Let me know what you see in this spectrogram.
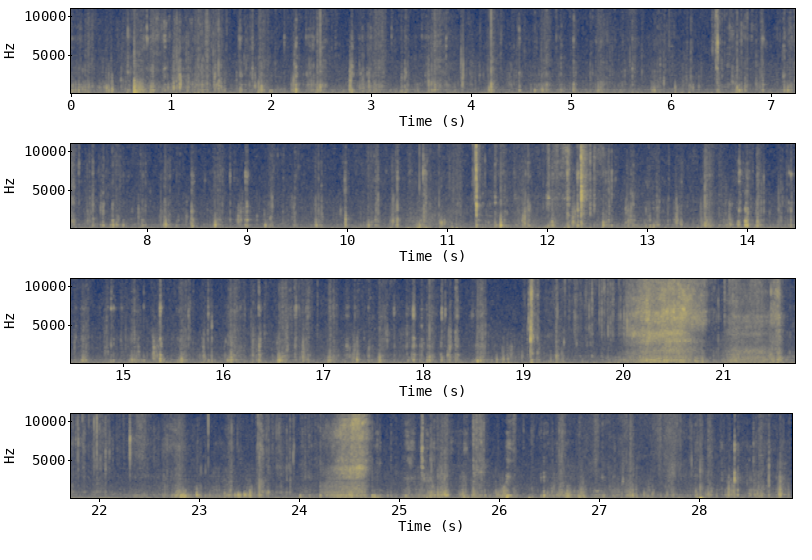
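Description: Close-miked chewing of raw trout slices and shredded vegetables in chili dressing: steady wet, crunchy chewing with many small mouth clicks. A few louder noisy bursts stand out about twelve, twenty and twenty-four seconds in.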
